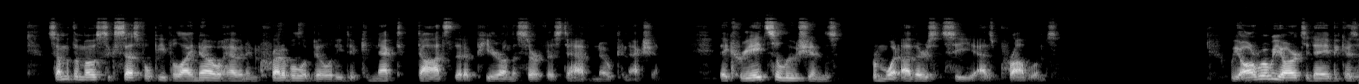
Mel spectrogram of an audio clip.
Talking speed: 175 wpm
